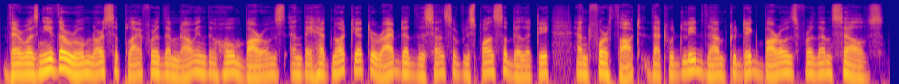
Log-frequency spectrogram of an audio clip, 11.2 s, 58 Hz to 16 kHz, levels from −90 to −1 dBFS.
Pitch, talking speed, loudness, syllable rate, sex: 115 Hz, 185 wpm, -19 LUFS, 4.9 syllables/s, male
